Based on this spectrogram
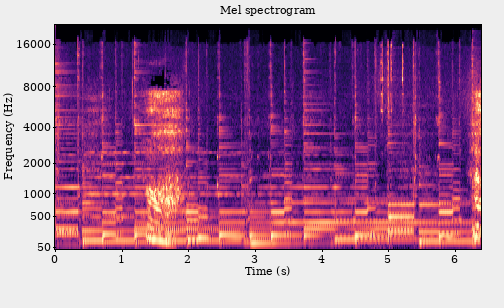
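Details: Acoustic guitar music playing throughout, with a swooping synth-like glide and no animal voices.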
